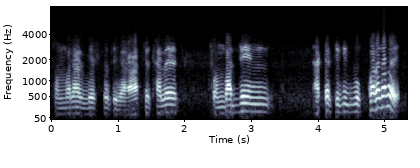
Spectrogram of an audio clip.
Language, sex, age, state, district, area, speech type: Bengali, male, 18-30, West Bengal, Howrah, urban, conversation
